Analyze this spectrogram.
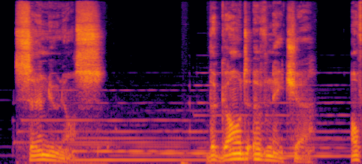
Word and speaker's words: Cernunnos: It's widely accepted that the reconstructed pronunciation is Cernunnos, pieced together from ancient sources. However, the simpler modern pronunciation, Cernunnos, is also perfectly acceptable.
